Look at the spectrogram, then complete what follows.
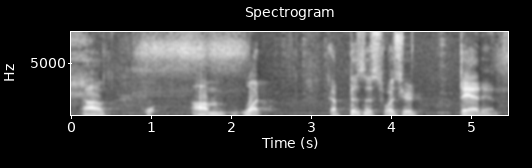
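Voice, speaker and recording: A man with an American accent, medium in pitch, at a moderate pace with lively intonation, over noticeable background noise. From Connecticut, West Hartford. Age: 70s. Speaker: interviewer. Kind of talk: oral history interview. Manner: halting.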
